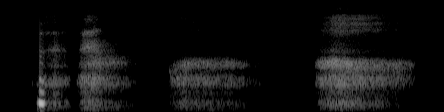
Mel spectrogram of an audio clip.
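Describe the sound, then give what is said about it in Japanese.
Quiet, close breathing from someone deeply inhaling a person's scent up close: a brief, sharp sniff, then three longer, airy breaths separated by short pauses. No words are spoken. “あなたの匂い、こんなに近くで深呼吸するとお酒を飲んでいてもあなたの匂いがわかりますね。”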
